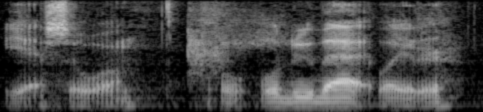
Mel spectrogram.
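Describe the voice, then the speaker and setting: A man's voice: extremely low pitch, very animated, moderate pace. A man giving casual, slangy unboxing commentary in an informal, rambling way. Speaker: amateur video reviewer. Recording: clearly noisy home recording with clicks.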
